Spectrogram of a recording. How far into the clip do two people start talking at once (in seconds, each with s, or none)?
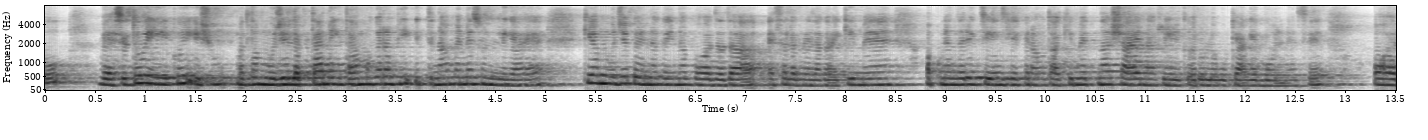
none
